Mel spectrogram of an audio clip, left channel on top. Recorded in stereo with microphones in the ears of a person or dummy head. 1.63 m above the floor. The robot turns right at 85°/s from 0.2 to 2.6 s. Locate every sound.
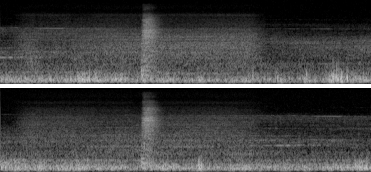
1.4 s a snare drum: 10° left (ahead or behind), 1.2 m; by 1.6 s 5° right (ahead or behind), 1.2 m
